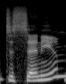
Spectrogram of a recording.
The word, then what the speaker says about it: Decennium: Now, did I say that right? Decennium? – You did. Yeah.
